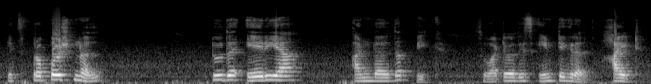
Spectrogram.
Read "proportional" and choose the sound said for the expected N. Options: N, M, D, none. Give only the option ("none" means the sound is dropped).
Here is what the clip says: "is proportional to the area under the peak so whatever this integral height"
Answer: N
